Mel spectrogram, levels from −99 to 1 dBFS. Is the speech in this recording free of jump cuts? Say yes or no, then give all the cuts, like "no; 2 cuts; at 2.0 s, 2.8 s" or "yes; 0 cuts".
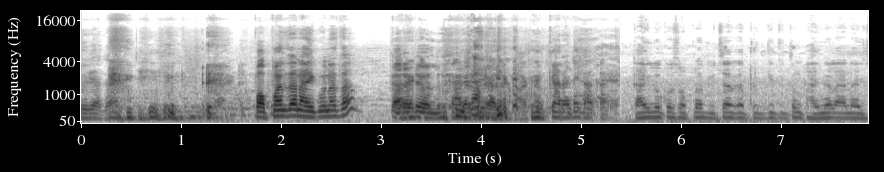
no; 1 cut; at 5.2 s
